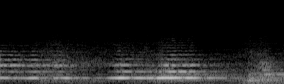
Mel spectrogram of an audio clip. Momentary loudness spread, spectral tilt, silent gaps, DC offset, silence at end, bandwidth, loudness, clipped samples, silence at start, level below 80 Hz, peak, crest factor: 15 LU; -9.5 dB/octave; none; under 0.1%; 0 s; 3.9 kHz; -27 LUFS; under 0.1%; 0 s; -56 dBFS; -14 dBFS; 14 dB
